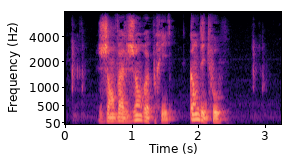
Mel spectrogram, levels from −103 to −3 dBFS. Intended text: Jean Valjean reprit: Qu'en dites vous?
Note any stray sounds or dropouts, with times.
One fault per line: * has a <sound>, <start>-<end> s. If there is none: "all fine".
all fine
